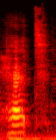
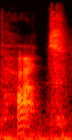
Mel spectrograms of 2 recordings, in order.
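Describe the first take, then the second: First: The vowel sounds like the one in 'bed'. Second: The vowel sounds like the one in 'cat'. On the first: This is how the word was said in the past. "it used to be much more, you know, het" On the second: This is how the word is said now. "now it's just hat"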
